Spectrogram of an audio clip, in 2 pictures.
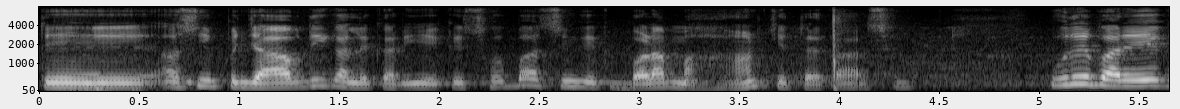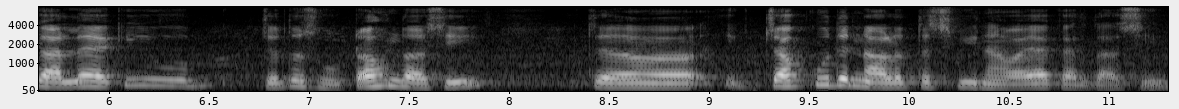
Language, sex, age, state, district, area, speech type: Punjabi, male, 45-60, Punjab, Pathankot, rural, spontaneous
